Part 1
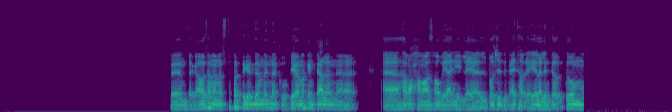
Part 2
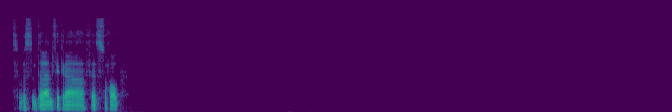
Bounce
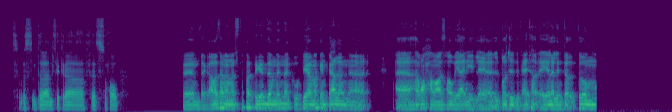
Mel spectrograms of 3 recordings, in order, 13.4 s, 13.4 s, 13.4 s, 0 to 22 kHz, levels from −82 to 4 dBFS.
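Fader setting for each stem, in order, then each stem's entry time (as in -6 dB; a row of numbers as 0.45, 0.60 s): +1.5, -2.5 dB; 0.25, 0.00 s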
